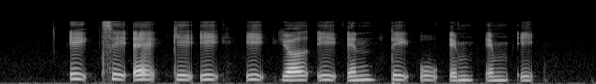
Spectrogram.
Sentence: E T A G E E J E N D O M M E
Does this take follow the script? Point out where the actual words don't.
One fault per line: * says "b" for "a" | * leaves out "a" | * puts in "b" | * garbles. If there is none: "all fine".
all fine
